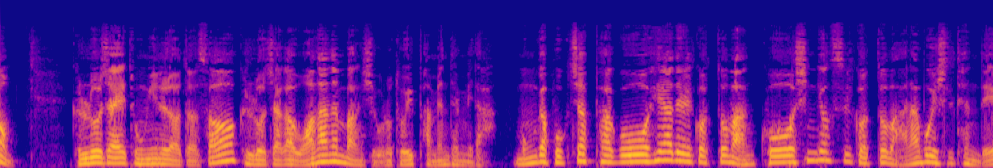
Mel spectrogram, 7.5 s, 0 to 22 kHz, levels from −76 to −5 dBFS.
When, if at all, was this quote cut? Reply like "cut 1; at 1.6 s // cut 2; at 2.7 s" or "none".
cut 1; at 3.8 s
